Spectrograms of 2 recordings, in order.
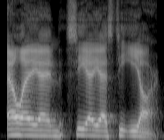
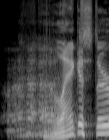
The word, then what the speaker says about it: Lancaster: s t e r how do you pronounce it Lancaster or Lancaster lter thank you Joey Lancaster the chat is on my side though one person no one Lancaster says L Lanter yes yes land cancer where's that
